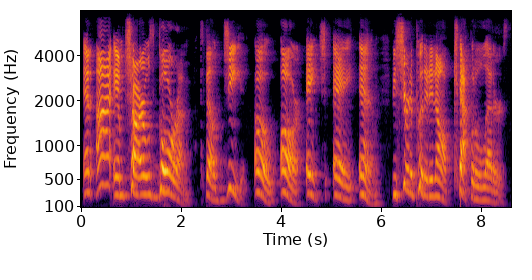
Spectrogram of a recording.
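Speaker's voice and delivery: loud, high, gloating spelling out; triumphant. Acted. Gorham gloating at the sheriff as he spells his name, loud. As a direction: savour every letter in triumph. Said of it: "Gorham said triumphantly".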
